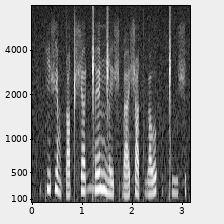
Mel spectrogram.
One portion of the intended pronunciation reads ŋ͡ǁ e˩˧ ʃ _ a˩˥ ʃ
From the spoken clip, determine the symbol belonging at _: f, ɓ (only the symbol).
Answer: ɓ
